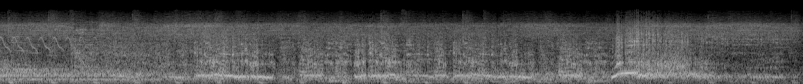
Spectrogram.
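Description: Dramatic cartoon transformation music with a big cat's roar over it: Cringer becoming Battle Cat. The loudest moment comes about six seconds in.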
